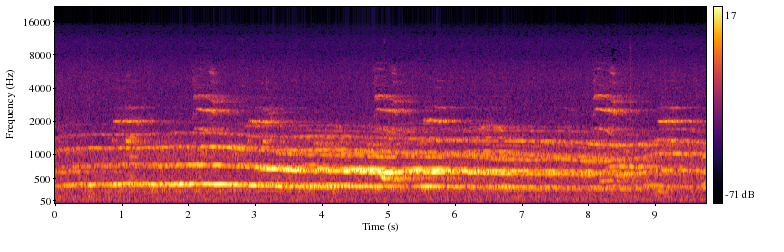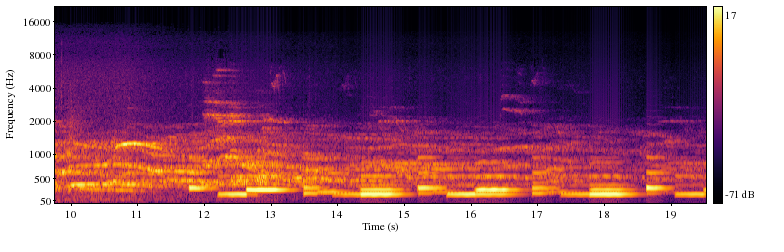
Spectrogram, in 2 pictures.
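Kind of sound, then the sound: animal, wolf howling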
